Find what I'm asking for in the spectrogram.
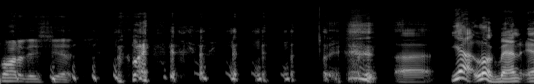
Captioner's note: both laugh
